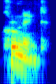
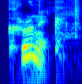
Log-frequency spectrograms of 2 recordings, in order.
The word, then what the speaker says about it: Groenink: Groenink. Groenink. So it's almost a C at the beginning.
